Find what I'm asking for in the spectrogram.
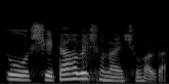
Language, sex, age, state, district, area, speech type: Bengali, female, 18-30, West Bengal, Uttar Dinajpur, urban, spontaneous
